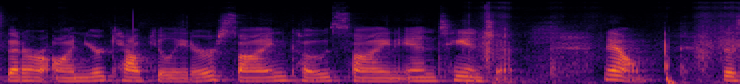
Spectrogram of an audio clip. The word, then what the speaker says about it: sine: It is pronounced sine, not sin, because it is actually SINE.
